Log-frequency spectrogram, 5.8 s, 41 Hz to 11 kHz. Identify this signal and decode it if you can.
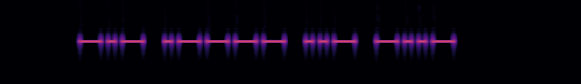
Morse code, heard as a keyed tone, about 20 wpm, 700 Hz. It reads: K1UX
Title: Speed Racing - USA 1x2 Call Signs 17wpm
